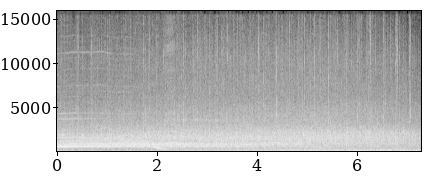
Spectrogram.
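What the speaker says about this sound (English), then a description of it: "Can we give our cast a round of applause?" Large convention crowd at a Disney D23 parks panel in California applauding and cheering for the cast, a dense continuous roar of clapping with whoops and a few voices rising over it, loud throughout.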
